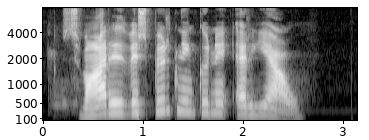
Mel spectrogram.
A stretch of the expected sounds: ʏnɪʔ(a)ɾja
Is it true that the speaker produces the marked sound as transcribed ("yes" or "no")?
no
